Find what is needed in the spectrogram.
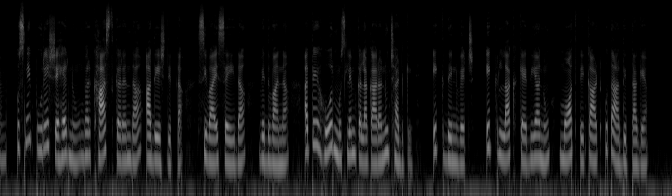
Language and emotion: Punjabi, neutral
